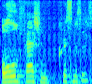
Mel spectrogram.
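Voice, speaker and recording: A man's voice: high voice, fairly even intonation, takes it slowly, mellow, rough recording. A man doing scripted stage banter in a singing group's show, hurrying and stumbling over his words, heard on an old videotape recording. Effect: hissy old videotape recording.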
